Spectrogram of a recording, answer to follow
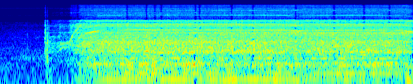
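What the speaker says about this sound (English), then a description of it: "I'm also going to drill a hole right here in the corner so I can put paracord right there" A power drill bores a hole into a rat trap, a sharp click and then a loud steady high whine that holds on close up.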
